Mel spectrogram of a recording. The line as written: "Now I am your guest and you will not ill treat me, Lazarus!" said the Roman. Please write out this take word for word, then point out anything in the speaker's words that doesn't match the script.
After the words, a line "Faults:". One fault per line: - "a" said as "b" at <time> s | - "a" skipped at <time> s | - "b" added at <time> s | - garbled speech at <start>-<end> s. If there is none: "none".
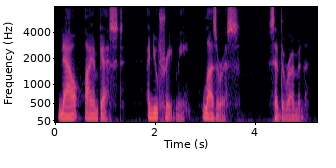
"Now I am guest and you treat me, Lazarus!" said the Roman.
Faults:
- "your" skipped at 0.9 s
- "will not ill" skipped at 2.1 s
